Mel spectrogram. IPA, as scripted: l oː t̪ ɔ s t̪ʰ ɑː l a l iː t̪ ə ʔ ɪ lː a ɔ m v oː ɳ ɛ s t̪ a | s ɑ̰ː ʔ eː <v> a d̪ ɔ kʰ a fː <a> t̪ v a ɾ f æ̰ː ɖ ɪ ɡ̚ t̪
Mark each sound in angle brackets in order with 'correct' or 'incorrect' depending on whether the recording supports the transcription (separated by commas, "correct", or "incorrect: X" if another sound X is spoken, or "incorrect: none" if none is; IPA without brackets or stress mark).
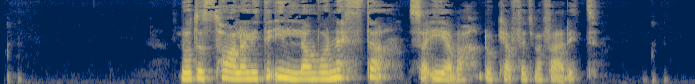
correct, incorrect: ə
